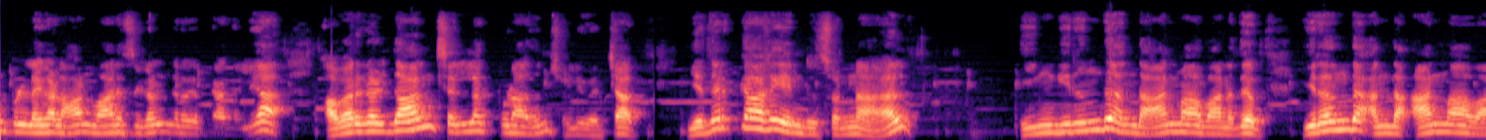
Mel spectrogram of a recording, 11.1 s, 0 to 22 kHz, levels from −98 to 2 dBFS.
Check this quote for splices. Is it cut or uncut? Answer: uncut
